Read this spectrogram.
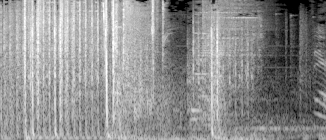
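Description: Gunshots crack sharply in quick bursts.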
